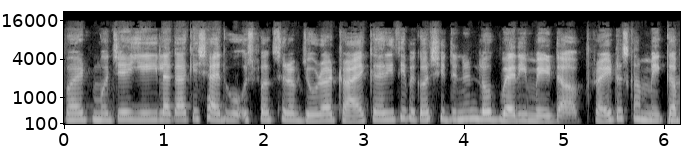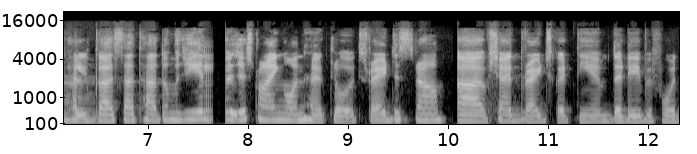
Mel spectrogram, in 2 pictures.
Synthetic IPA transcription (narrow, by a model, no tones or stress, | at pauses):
bɐʈmʊd͡ʒʱejeɦilɐɡakiʃaːjəd̪ʋoʊswɐk̚t̪sɪɾəfd͡ʒoːɽaʈɾaːɪkɐɾːit̪ʰibɪkɔːzʃiːɖɪɖə̃ɳʈlʊkʋɛɾimeːɖɐpɾaɪʈʊskameːkɐpɦɐlkasat̪ʰat̪omʊd͡ʒʱejelʋd͡ʒɐsʈɾaːɪ̃ŋɡɔːnɦəɾkloːd̪zɾaɪʈ̚d͡ʒɪst̪əɾãʃaːjəd̪bɾaɪɖzkɐɾt̪iɦɛ̃d̪ɐɖeːbɪfɔːɾ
